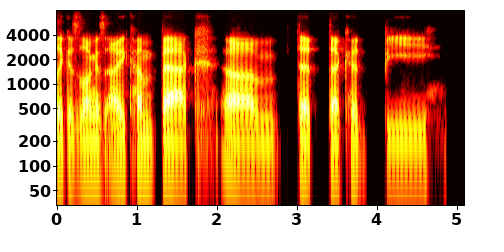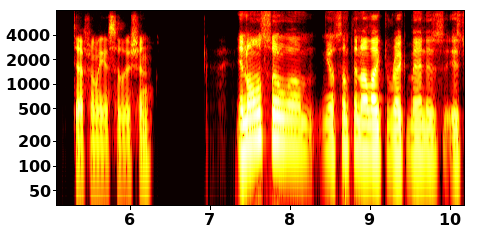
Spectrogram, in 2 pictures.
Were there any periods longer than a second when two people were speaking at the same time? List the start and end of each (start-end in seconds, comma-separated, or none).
none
